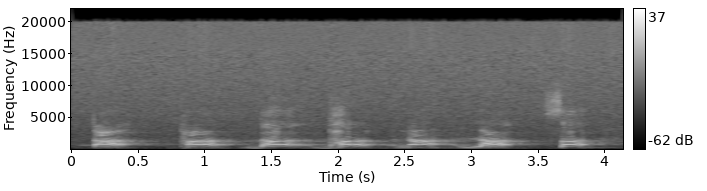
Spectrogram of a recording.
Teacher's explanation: जैसे कि दंत स्थानीय जो वर्ण हैं, आप बोल करके देखें, लरी, हमें दांत, अपनी जिह्वा को दांतों में स्पर्श करना पड़ता है, ता, था, दा, धा, ना, ला, सा। तो इन वर्णों का उच्चारण करते समय हमें अपनी जिह्वा को दंत में स्पर्श करना पड़ता है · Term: दंत वर्ण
